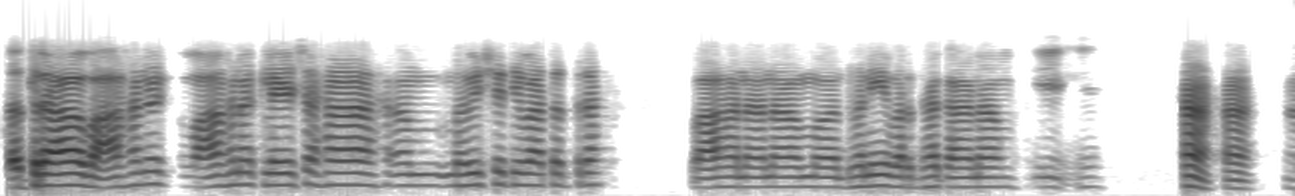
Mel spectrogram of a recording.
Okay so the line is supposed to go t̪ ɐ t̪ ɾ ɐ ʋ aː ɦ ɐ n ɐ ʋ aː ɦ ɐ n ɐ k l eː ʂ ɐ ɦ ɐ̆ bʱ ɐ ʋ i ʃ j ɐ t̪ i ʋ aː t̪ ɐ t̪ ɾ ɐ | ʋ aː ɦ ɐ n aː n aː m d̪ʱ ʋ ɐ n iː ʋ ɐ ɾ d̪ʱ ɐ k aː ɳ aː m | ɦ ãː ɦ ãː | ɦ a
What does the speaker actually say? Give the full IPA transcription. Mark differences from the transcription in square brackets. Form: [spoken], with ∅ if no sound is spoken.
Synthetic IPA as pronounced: t̪ ɐ t̪ ɾ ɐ ʋ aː ɦ ɐ n ɐ ʋ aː ɦ ɐ n ɐ k l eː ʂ ɐ ɦ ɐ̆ bʱ ɐ ʋ i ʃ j ɐ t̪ i ʋ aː t̪ ɐ t̪ ɾ ɐ | ʋ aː ɦ ɐ n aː n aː m d̪ʱ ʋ ɐ n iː ʋ ɐ ɾ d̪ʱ ɐ k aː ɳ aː m | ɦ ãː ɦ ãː | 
